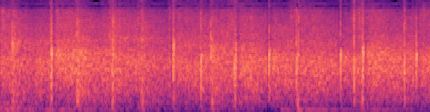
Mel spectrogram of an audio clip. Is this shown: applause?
yes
